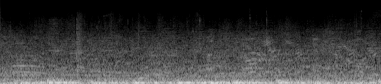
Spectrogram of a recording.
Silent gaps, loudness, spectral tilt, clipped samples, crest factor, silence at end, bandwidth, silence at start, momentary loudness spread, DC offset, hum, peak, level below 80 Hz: none; -20 LUFS; -8 dB/octave; under 0.1%; 12 dB; 0 s; 8.4 kHz; 0 s; 5 LU; under 0.1%; none; -4 dBFS; -20 dBFS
